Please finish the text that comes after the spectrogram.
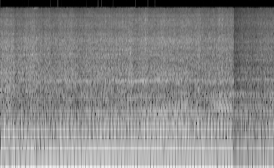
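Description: A motorcycle engine drones steadily and loudly while the rider weaves through jammed Kuala Lumpur city traffic, then the engine note drops off near the end.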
